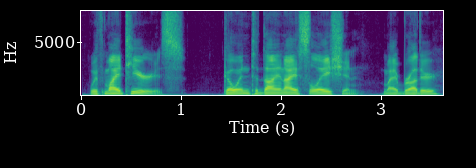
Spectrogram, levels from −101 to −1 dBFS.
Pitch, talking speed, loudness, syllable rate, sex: 115 Hz, 150 wpm, -19 LUFS, 5.0 syllables/s, male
